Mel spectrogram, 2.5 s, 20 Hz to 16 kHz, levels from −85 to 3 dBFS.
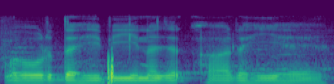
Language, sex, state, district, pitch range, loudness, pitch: Hindi, male, Uttar Pradesh, Saharanpur, 100-105 Hz, -25 LUFS, 100 Hz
